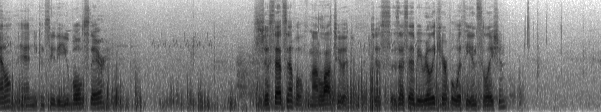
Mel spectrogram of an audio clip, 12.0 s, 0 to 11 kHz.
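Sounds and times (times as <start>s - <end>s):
wind on microphone: 0.0s - 11.2s.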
